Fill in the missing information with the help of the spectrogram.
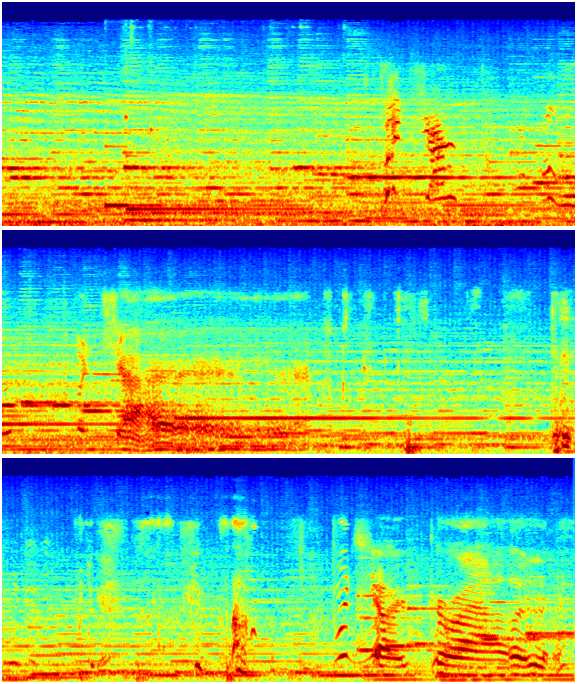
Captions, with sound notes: ooh whats that bjart growl bjjjarrrrrrrrrrrrtt *giggling* bjart bjart growwwl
